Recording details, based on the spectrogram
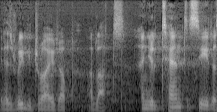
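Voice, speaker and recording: A man with an Irish accent talks at a fairly quick pace over noticeable background noise. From Ireland. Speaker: banker. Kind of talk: panel discussion.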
